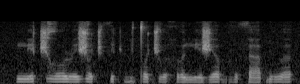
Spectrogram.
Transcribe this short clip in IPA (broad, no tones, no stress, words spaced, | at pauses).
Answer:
mʲat͡ʃ ɣoɹe ʒɔt͡ʃθit͡ʃbʲʊ t̪ɔt͡ʃlʊhʊɐ̯ mʲɛʒɛɐ̯bʱʊ θa ɓuɐ̯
